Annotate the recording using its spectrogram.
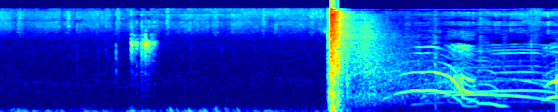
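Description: A single loud gunshot from a shoulder-fired long gun about two and a half seconds in, ringing briefly. Voices cry out right after it, sliding up and down in pitch.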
